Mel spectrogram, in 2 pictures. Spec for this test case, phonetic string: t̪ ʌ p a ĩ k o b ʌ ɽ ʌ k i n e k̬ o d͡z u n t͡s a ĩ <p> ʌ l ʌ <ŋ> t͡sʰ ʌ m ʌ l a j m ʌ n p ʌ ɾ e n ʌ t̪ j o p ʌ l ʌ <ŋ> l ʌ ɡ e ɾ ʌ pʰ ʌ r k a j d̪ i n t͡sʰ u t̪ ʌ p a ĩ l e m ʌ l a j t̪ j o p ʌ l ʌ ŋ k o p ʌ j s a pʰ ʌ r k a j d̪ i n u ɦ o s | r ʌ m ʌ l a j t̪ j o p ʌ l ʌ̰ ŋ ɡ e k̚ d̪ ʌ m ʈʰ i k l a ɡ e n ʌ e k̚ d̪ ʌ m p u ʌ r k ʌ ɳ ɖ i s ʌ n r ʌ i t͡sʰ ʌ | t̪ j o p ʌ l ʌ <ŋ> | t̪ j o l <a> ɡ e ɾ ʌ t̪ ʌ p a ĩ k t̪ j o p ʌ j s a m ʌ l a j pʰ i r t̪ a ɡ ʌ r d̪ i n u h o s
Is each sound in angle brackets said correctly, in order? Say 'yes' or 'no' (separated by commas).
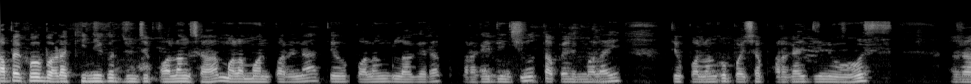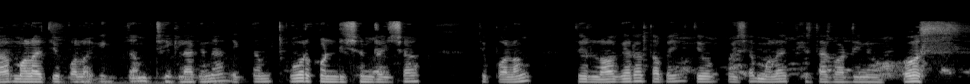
yes, yes, yes, yes, no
